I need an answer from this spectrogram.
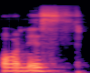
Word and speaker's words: honest: When the H is silent, because H is not used in these words, so that is O becomes a vowel sound.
